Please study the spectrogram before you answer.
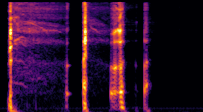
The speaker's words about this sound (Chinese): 可惜没念多久，他就咳嗽连连，气喘吁吁。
